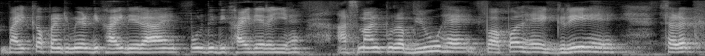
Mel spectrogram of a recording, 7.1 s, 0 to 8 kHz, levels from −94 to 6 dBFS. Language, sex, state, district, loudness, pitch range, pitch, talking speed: Hindi, female, Bihar, Vaishali, -16 LUFS, 205-225 Hz, 220 Hz, 205 wpm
